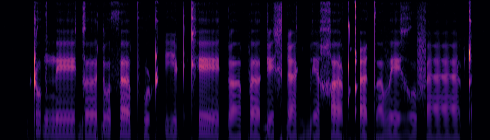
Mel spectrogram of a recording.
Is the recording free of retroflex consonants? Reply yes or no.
no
